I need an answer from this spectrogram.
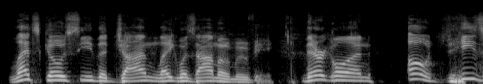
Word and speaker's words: Leguizamo: I always trying to add a extra syllable in there, and I always go John Leguizamo. Leguizamo. Yeah, there you go.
